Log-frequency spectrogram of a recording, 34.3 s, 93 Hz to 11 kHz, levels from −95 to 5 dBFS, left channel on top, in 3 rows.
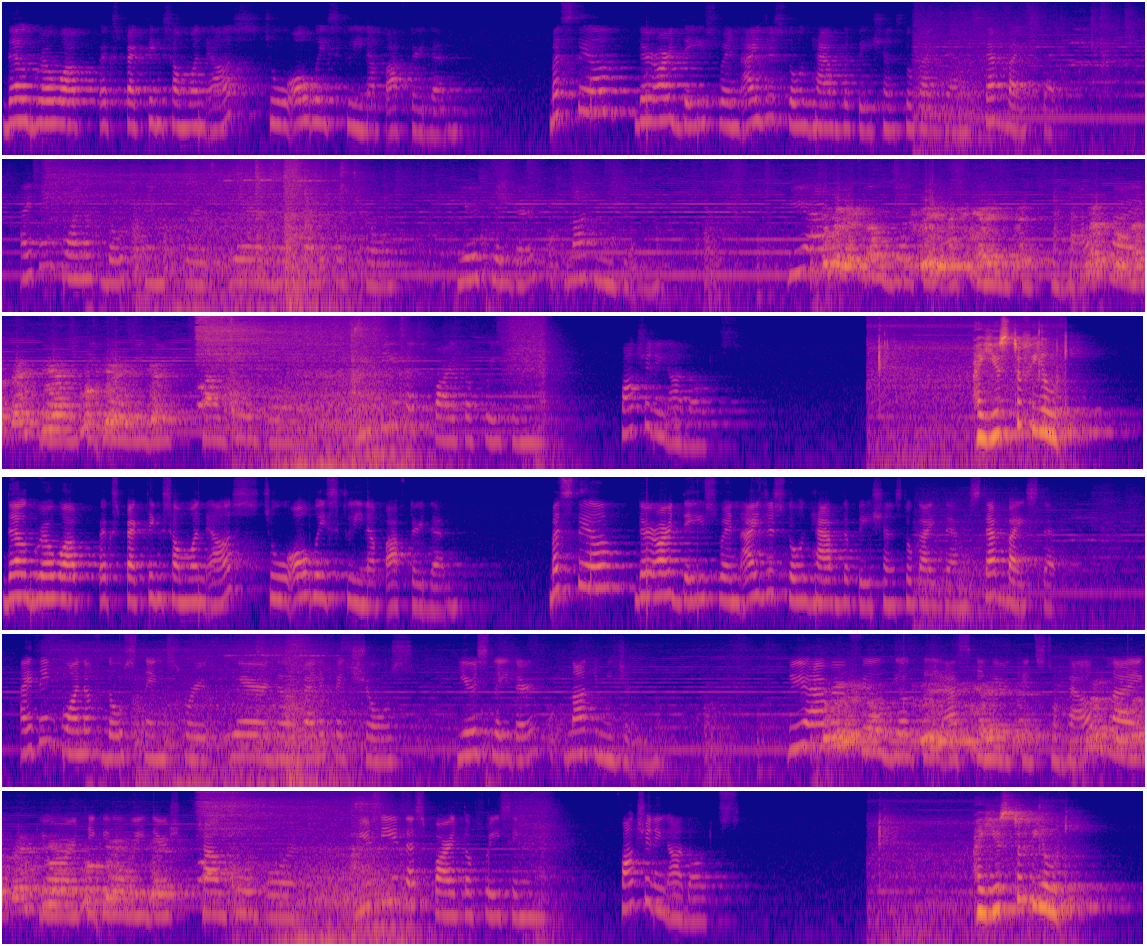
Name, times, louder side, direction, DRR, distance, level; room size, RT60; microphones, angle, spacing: voice 1, 0.0-4.6 5.5-10.5 11.6-15.5 16.0-18.0 19.3-22.9 23.2-25.8 26.4-28.3 29.1-29.9, right 4 dB, 45° right, 11 dB, 0.8 m, -43 dB
sound 1, 9.1-11.5 11.8-27.5 27.8-28.3, left 2 dB, 80° left, 1.6 m, -41 dB
voice 2, 31.5-33.5, left 4 dB, 55° left, 9 dB, 1.1 m, -31 dB
10.0 x 9.6 x 8.7 m, 1.4 s
head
